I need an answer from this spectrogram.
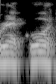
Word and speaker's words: record: eu quiser falar record, quando eu quiser falar o verbo record, que é o verbo gravar, eu vou lembrar do português, que é a sílaba forte, verbo. Vou anotar isso. Anota isso aí, que isso é importante. Entendeu, Gislane? Sílaba forte no final.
